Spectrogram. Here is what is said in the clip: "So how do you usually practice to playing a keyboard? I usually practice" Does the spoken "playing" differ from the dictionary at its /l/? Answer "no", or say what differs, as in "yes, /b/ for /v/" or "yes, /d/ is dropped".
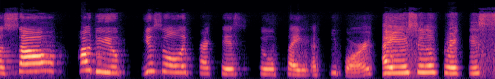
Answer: no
